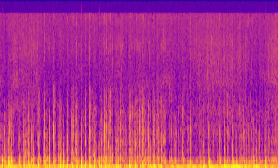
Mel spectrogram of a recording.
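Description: Fingertips and long nails of both hands cup, rapidly tap and rub a blue foam windscreen on a black microphone. The result is a dense, fast stream of deep, muffled thumps and soft scratching, with almost all the energy in the low range and nothing bright.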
